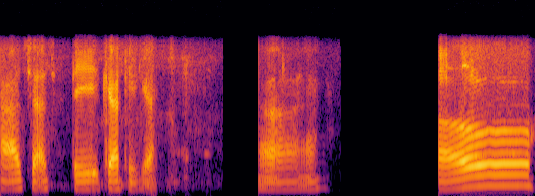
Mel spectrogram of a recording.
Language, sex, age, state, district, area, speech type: Santali, male, 45-60, Odisha, Mayurbhanj, rural, conversation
